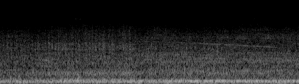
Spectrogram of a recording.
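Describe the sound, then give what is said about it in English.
A steady, heavy roar of F-18 fighter jets passing overhead during an amphibious assault exercise, as assault vehicles leave the Royal Australian Navy ship HMAS Adelaide. The roar is deep and rumbling with a faint whining edge, holding constant loudness throughout, with no voices. “As the F-18s thunder overhead, two waves of amphibious assault vehicles spill out of the Adelaide.”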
